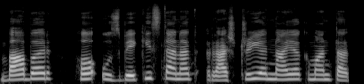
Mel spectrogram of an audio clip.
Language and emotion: Goan Konkani, neutral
